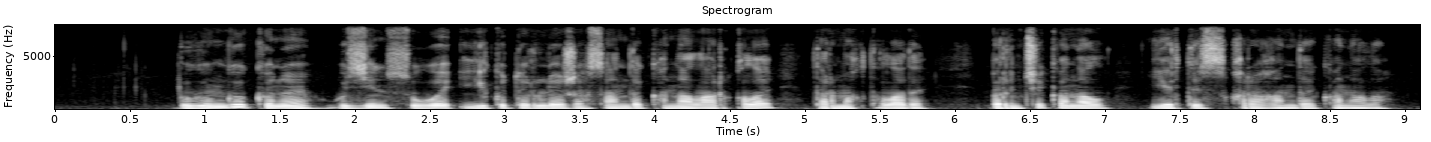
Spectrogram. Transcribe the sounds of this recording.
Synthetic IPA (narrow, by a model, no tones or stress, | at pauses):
bʏɡʲɪŋɡʲɪkʲʰʏnɪwɵzensuəe̞kʲɪt̪ʰʏɾlɪʒɑsɑnd̪əkʰanalˠɑɾqəlˠə | t̪ʰɑɾmɑqt̪ʰɑlˠɑd̪ə | bɪɾɪnʃɪkʰanalˠ | je̞ɾt̪ɪsqʰɑɾɑʁɑnd̪əkʰanɑlˠə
